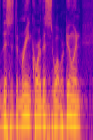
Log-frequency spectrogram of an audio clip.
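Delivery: ordinary delivery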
